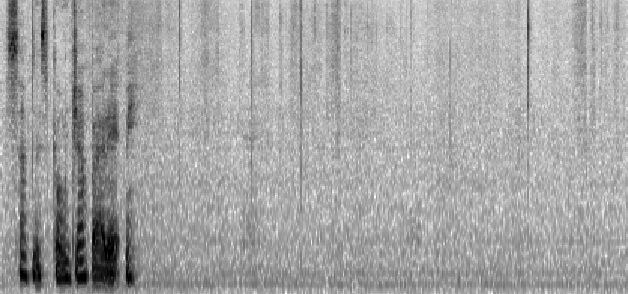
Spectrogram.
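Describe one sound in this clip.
Knitting needles click and tap together softly.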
